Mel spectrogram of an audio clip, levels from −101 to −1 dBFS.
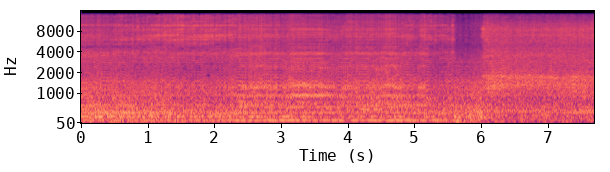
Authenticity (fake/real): fake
